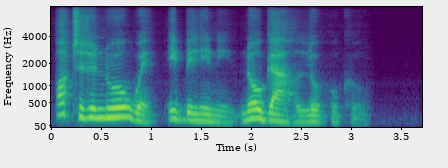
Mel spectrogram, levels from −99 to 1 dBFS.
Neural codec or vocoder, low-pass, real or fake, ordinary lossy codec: codec, 16 kHz, 0.2 kbps, FocalCodec; none; fake; none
